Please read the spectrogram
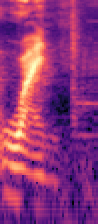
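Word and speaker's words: Gwynne: En cuanto a SpaceX, pero creo que se pronuncia Wine. Lo voy a deletrear, es G-W-Y-N-E. Así es como se escribe su nombre.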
